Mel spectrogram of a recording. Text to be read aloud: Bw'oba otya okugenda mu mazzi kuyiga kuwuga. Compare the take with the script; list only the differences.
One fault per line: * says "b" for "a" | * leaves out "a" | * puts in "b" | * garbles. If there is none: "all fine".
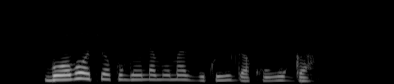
all fine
